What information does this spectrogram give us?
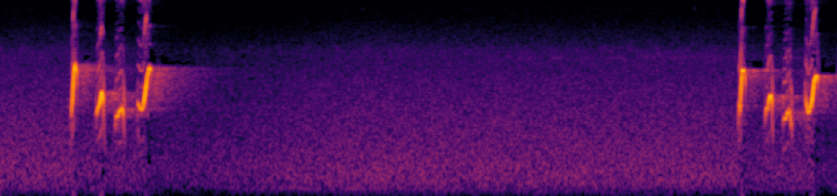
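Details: Stripe-throated bulbul song used as a lure recording for territorial birds: two loud phrases of quick, bubbly, rising and falling whistled notes, each about half a second long, separated by a steady hiss.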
